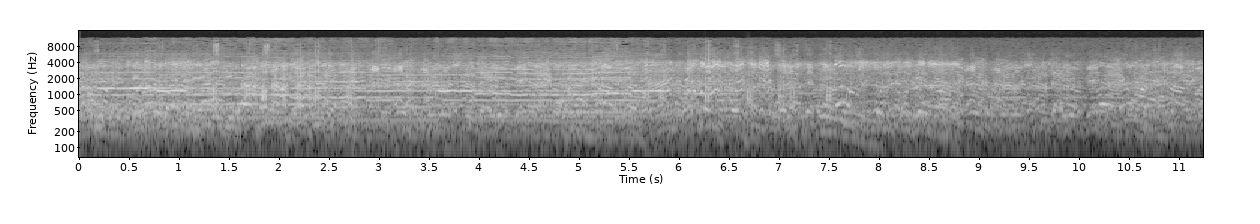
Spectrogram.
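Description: A crowd of men and women murmurs and calls out close by.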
